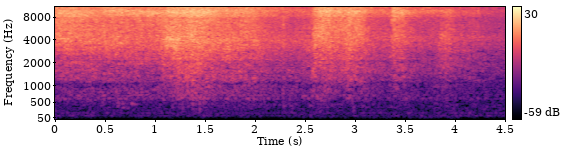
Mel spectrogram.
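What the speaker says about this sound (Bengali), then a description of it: "আর একটু অল্প একটু জল দিয়ে দিচ্ছি।" Ground coriander and red chilli powder with a splash of water hit a hot pan, producing a broad, steady steamy hiss that swells in a few surges and fades, with no voices.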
